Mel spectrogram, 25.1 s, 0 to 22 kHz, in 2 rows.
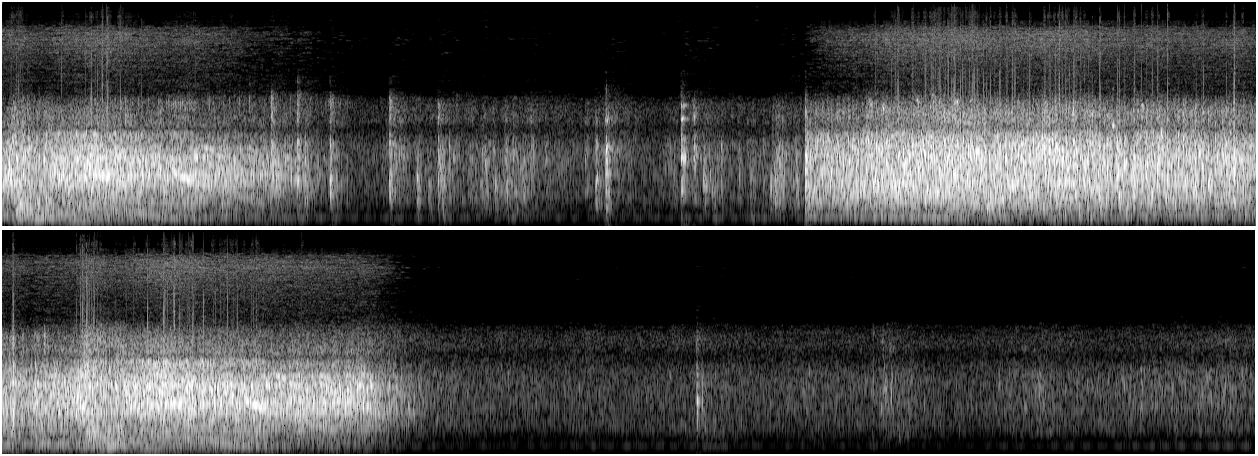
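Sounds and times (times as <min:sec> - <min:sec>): loud steady rumbling: 0:00.0 - 0:25.0
sharp clicks and knocks: 0:02.6 - 0:08.2, 0:09.8 - 0:13.2.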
